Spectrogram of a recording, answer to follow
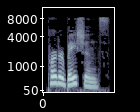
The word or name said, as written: perturbations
